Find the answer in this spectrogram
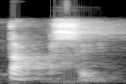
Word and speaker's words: táxi: cabo eu coloquei aqui táxi qual o interesse tá com net é pronúncia desses x ele não é pronunciado aí com chá che chi cho chu não ele tem som de ks então esse estudo é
